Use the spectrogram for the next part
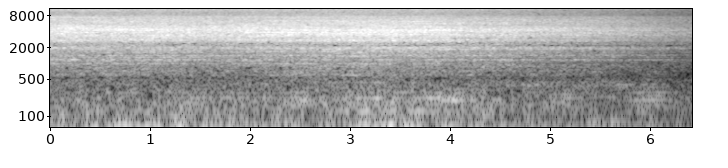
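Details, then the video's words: Captive rattlesnake kept in a private collection, described as the largest viper in the United States; a steady, loud, airy hiss runs unbroken for about six seconds, fading slightly toward the end, with no other sounds. "BEGINI LAH BUNYI ULAR VIPER TERBESAR DI AMERICA SERIKAT"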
